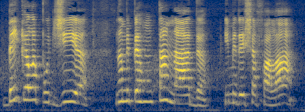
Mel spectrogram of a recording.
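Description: A pushy teenage boy, as a woman reading a story puts him on, pleads and complains in an insistent, exasperated way. The voice sits high and bright, with quick indignant bursts. It comes across as a storybook reading. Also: animated, a little hiss or hum.

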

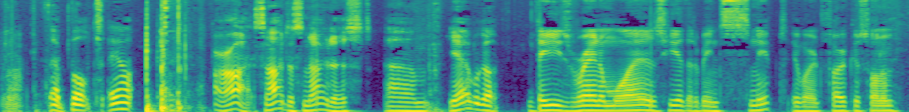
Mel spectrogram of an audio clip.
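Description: A man's voice: medium pitch, steady tone, unhurried, gravelly, very noisy. A man narrating casually while working in a cramped car footwell, muttering and swearing as he goes. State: out of breath. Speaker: car project vlogger. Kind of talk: casual work-along narration.

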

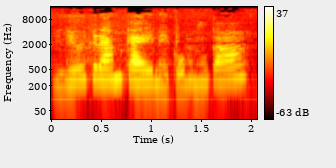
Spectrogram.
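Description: A woman's voice: sits high, fast talker, slight background noise, close to an everyday voice. A woman voicing a grumpy, bossy male toy dinosaur that grumbles and teases. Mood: grumbling. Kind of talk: toy play voice acting.

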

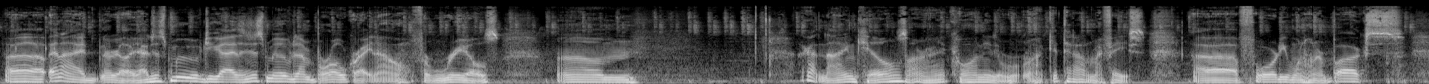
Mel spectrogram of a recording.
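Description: A man's voice: fairly low pitch, lively intonation, slow pace, soft background music. A man hosting a gaming channel, giving chatty, playful let's-play commentary in a slangy, easygoing way and humming to himself as he plays.

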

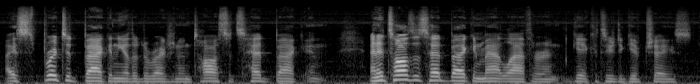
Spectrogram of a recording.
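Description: Brisk and forceful, this man's mid-range voice is bright with a clean tone, though the recording itself is low quality. He hosts readings of amateur horror stories, performing this one dramatically and adding sarcastic remarks.

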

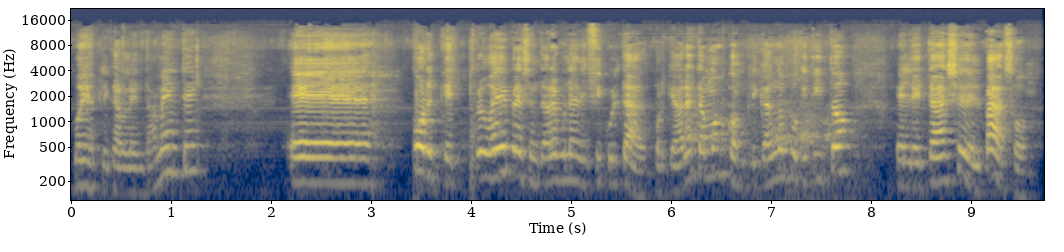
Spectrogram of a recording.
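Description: A man's voice: high-pitched, expressive, moderate pace. A male folk dance teacher leading an online class. He demonstrates steps while counting beats aloud and vocalizing rhythms. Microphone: camera set back from the dancer. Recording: distant mic with faint background noise.

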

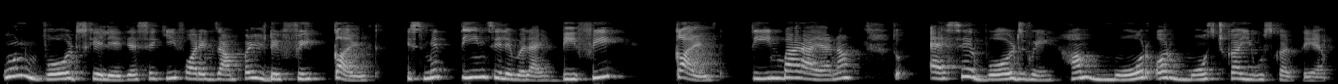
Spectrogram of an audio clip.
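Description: A woman's voice: a little high, lively intonation, takes it slowly, muffled recording. A woman teaching a grammar lesson, explaining step by step and asking and answering her own questions.

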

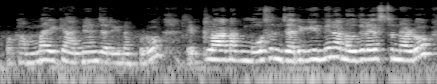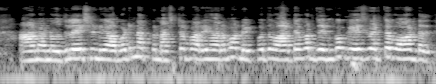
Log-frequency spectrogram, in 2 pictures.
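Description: A woman's voice: a little high, fairly even intonation, fast talker, recorded from a distance. A woman with a Telangana Telugu accent consoling a crying friend, soothing yet agitated, repeating her pleas on a home vlog.

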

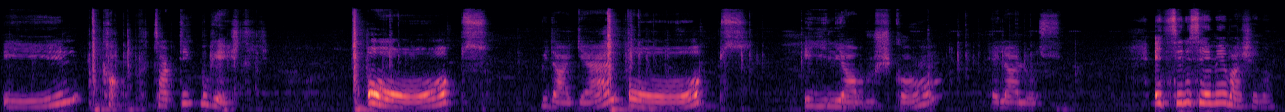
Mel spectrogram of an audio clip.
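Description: A woman's voice: a little high, animated, slow, pauses often. A woman hosting a let's play, talking to the game in frustration and swearing often. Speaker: gaming channel host. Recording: loud keyboard clicks and noise.

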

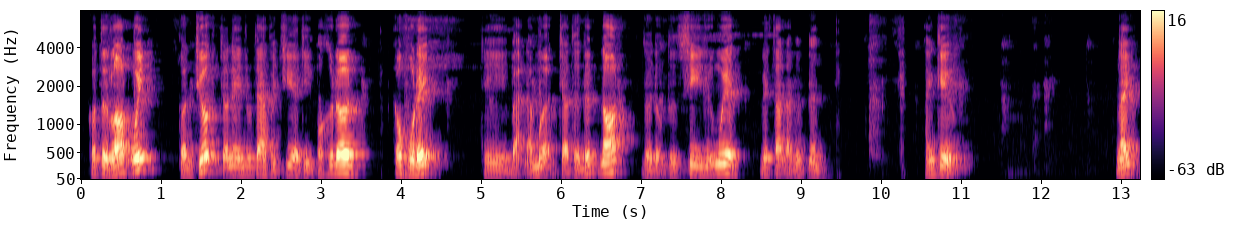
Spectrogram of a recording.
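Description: A man's voice: medium pitch, unhurried, pauses often, darkish tone. Patient male teacher in an echoey classroom. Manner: patient, repeats rules and praises pupils. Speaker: English teacher. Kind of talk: classroom lesson. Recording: echoey room, dull lo-fi sound.

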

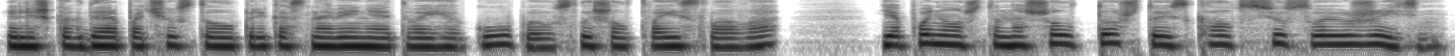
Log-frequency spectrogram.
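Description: Woman reading ardent young marquis, tender and pleading, warm mellow tone. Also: mid-range voice, level tone, normal speed, no echo, studio quality, close to an everyday voice. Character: passionate young male nobleman, tender lover.

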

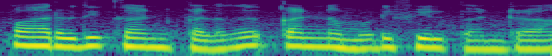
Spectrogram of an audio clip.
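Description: A woman narrating a serial story in a measured, descriptive way. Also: lowish voice, fairly even intonation, mellow, slight background noise, low-quality recording.

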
